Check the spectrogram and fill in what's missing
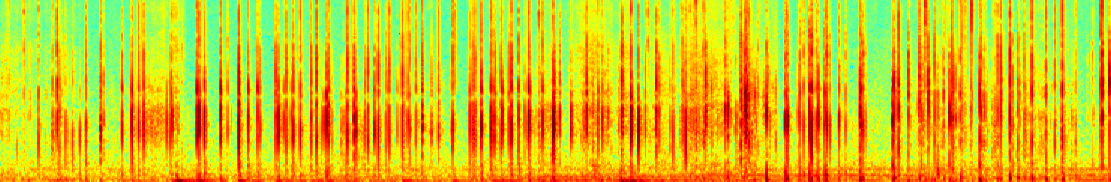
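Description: Long red nails scratch and crinkle a small clear vinyl zip pouch with an avocado print and a green zipper. Dense, rapid, crisp clicks and crackles, bright and thin with almost no low end, patter on steadily throughout.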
